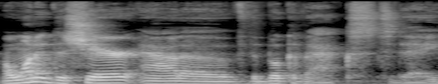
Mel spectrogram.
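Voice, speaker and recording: Speaking at a fairly slow pace, a man has a medium pitch with ordinary pitch variation. His tone is bright and sharp. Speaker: preacher. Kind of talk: sermon, preaching to a congregation.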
